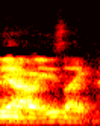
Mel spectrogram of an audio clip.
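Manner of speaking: ordinary delivery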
